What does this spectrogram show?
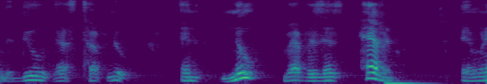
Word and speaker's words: Nut: And when it's the Nut, her name is spelled N-U-T. We spell it we pronounce it Nut. Okay, Nut. In Egyptian, the U sound like the the double O sound, Ooh.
